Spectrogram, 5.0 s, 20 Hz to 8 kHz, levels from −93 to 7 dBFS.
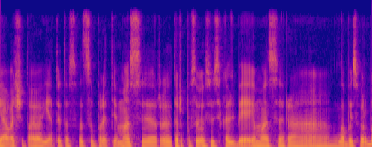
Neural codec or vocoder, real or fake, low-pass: none; real; 7.2 kHz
